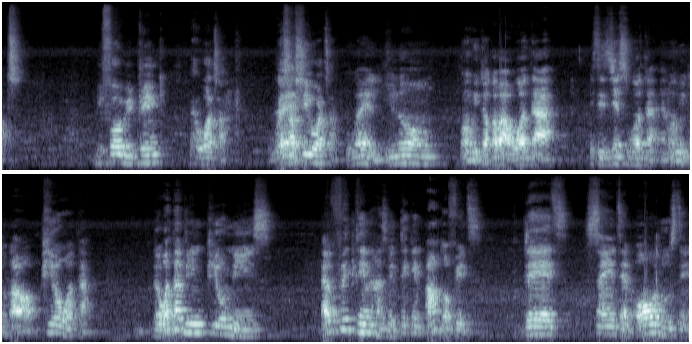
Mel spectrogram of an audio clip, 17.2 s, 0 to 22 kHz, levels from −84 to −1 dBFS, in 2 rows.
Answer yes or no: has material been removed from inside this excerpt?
no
